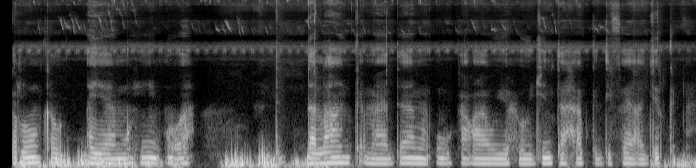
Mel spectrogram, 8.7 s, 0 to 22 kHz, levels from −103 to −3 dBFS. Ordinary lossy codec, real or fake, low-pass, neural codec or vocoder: none; real; none; none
